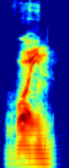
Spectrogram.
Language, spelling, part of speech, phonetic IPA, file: Russian, войн, noun, [vojn], Ru-войн.ogg
- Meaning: genitive plural of война́ (vojná)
